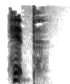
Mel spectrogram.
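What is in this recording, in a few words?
"hip", US English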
